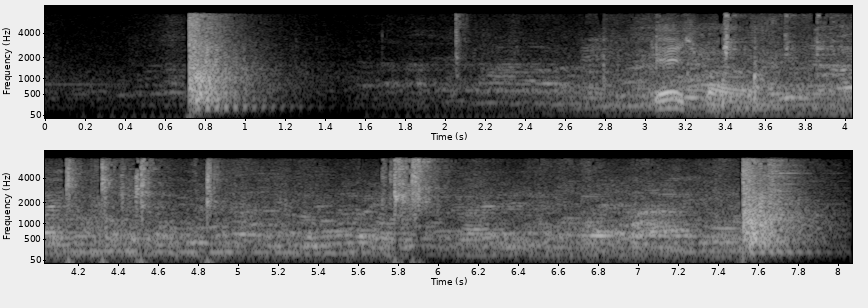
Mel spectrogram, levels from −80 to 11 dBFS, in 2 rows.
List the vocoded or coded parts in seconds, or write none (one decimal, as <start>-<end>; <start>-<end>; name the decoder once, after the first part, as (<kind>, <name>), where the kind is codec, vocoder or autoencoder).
none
